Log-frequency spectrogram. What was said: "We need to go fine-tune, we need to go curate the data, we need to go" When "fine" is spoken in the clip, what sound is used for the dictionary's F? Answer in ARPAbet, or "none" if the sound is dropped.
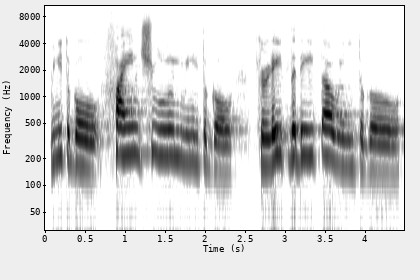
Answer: F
